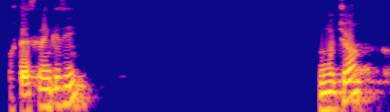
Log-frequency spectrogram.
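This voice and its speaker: A man with a northern Mexican accent teaching a class in a classroom. He talks in a relaxed, conversational way, explains step by step and often checks in with the students. His voice sits at an ordinary middle pitch. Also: drawn-out words, poor audio. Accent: northern Mexican, Nuevo León. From Nuevo León, Mexico. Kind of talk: classroom lecture.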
